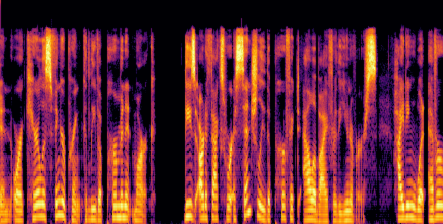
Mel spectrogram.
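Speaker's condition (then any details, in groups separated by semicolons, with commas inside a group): No condition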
